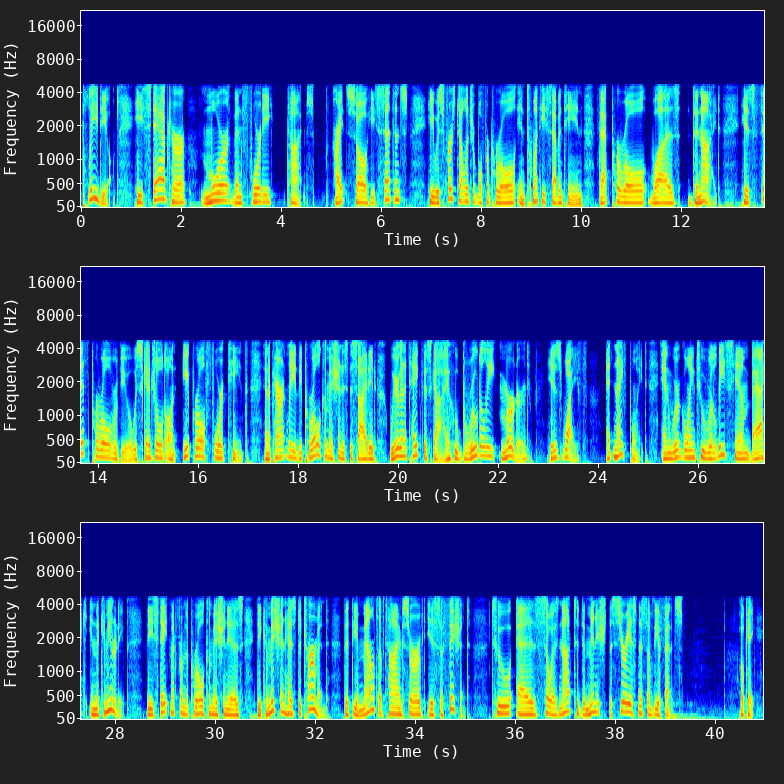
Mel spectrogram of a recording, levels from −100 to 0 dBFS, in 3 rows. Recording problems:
high frequencies cut off; severe; nothing above 4.5 kHz

